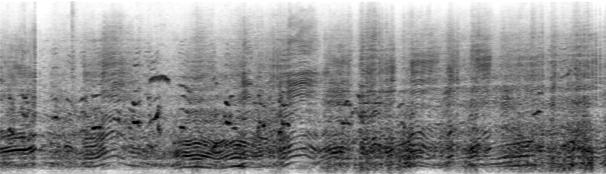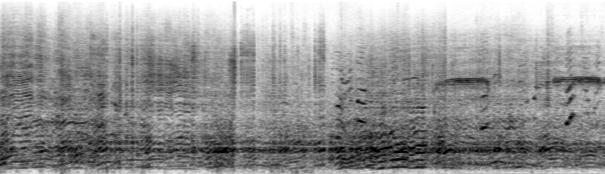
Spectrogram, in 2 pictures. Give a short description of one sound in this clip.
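Several motorcycle engines rev up and down close by.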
